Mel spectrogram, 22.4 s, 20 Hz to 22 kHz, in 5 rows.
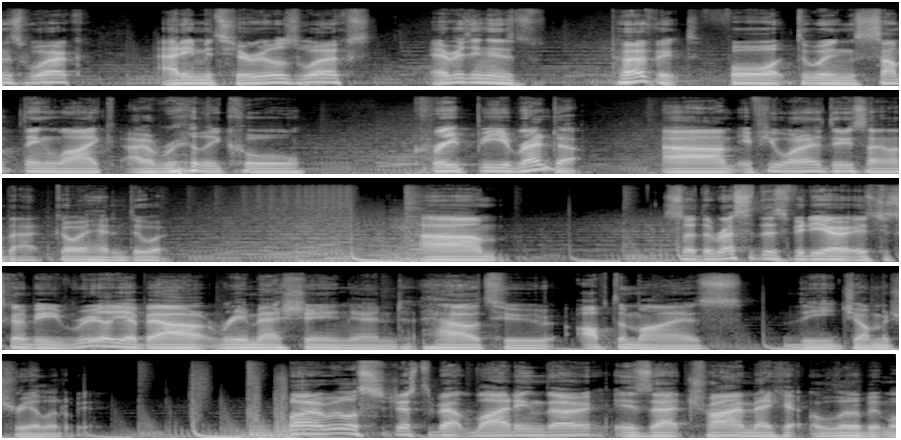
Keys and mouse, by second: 3.1-5.3 middle drag, 5.3-9.4 drag, 6.0 g, 7.5 g, 9.4 middle click, 9.5-22.4 drag, 10.4 shift+d, 12.1 g, 17.4 middle click, 17.4 right click.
